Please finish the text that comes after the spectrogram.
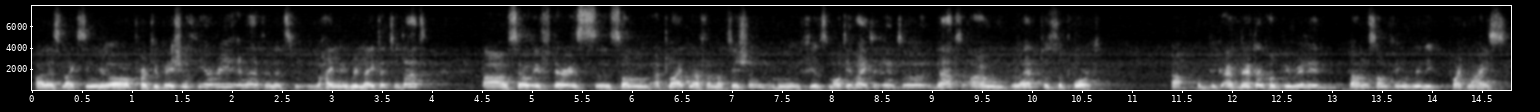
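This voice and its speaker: A man's voice: sits high, lively intonation, normal speed, dark tone, highs cut off. A man answering audience questions after a technical keynote, thoughtful and hesitant, with many fillers.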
